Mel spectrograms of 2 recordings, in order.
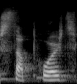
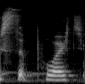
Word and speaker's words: support: For example, you say, I go first, you support me, which is the wrong pronunciation, okay? But consider the listener is a native speaker. They would seem like this look in their eyes, as if they are asking, why are you talking like that? Because the correct pronunciation for that word in that sentence was this. I go first, you support me. Support, wrong.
